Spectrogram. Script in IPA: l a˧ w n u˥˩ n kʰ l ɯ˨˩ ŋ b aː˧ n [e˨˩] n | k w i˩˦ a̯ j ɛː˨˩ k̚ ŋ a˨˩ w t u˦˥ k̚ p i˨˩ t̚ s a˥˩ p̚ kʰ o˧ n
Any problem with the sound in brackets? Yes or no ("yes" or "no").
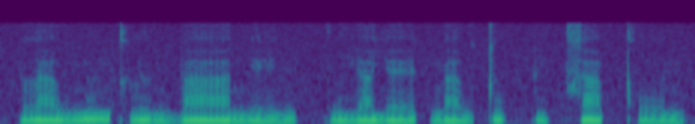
no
